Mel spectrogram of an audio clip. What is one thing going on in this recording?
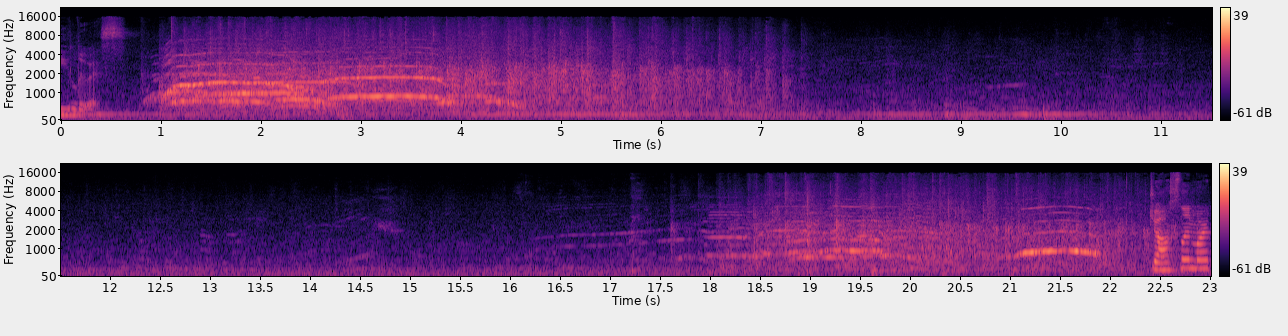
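An audience cheers and whoops loudly.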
